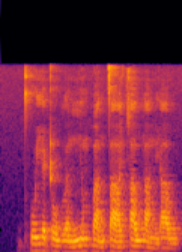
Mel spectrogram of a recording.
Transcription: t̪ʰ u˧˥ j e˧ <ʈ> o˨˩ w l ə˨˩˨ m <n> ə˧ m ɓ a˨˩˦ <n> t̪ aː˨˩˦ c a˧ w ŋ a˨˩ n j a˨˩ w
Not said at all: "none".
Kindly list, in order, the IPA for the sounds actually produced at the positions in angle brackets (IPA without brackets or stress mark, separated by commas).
ʈ, ɲ, n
